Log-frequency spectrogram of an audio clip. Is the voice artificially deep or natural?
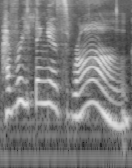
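natural. The voice is natural, without any changer effect. "And this is my real voice"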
